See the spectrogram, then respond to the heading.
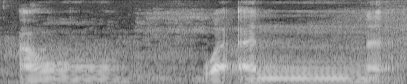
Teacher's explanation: fathatain ketemu wawu, jadi membacanya dimasukkan ke wawu dengan mendengung. Alifnya diabaikan saja. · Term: idgham biguna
